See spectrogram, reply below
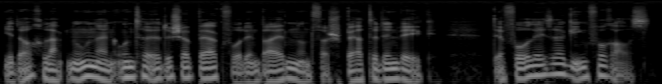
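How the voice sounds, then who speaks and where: A man narrating a fantasy tale in a suspenseful, measured storytelling manner. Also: low-pitched, vocal fry, warm tone, dry recording. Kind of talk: dramatic scripted fantasy narration.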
